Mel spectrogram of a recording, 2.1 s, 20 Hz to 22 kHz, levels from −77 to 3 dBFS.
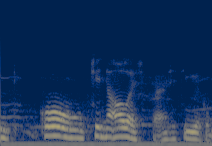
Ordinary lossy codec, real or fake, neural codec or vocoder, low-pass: none; fake; autoencoder, 48 kHz, 128 numbers a frame, DAC-VAE, trained on Japanese speech; 19.8 kHz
